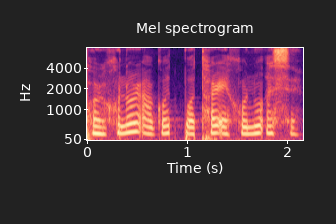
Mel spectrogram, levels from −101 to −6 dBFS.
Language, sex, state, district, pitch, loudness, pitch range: Assamese, female, Assam, Kamrup Metropolitan, 225 Hz, -14 LUFS, 215-240 Hz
